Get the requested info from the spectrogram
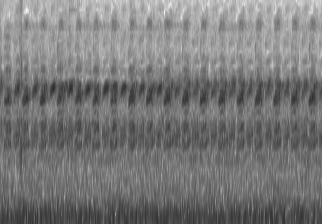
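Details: Boreal digging frogs calling loudly together in summer marshland just after the rainy season ends. Dense chorus of rapid, rhythmic croaking pulses, roughly two each second, with overlapping voices and a steady low rumble underneath.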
